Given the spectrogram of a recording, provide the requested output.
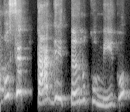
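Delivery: high, rising indignant question; modelled challenge. Retold or imitated. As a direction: imitate a parent challenging a child. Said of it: "é nós que vamos falar".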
